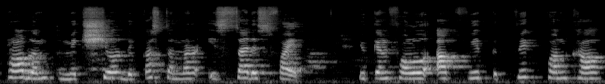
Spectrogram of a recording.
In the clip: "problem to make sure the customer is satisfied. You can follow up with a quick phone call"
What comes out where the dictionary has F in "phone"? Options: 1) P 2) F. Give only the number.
1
